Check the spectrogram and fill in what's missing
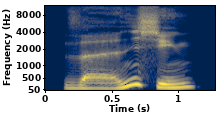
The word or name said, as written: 任性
